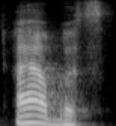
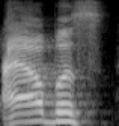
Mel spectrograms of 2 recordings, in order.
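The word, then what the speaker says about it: Albus: can call me and it's spelled Al how do you say that oh no if a person is named there you go so it's Al alus oh Professor alus Dumbledore yes you got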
